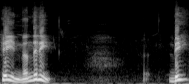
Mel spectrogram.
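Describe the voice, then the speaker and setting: A dub actor voices a young shop owner in film dialogue, a lover eager to please who coaxes and soothes his girlfriend. He speaks slowly and lightly acted, with no echo.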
